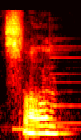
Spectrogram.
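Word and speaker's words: slán: Slan? Quick way of saying goodbye in Irish, a shortened version of Slan the Bale or safe journey home. One dialect for pronounce as Sloan.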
